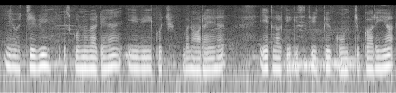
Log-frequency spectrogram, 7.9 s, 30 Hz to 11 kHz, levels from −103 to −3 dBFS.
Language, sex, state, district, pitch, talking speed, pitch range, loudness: Hindi, male, Uttar Pradesh, Budaun, 145 Hz, 165 wpm, 140-165 Hz, -15 LUFS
